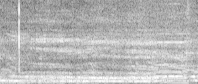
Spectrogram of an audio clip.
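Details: Howler monkeys near Quepos, Costa Rica, defending territory against a neighbouring troop; a short burst of loud, droning, moaning howl with a steady tone.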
